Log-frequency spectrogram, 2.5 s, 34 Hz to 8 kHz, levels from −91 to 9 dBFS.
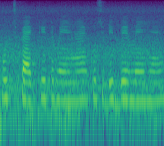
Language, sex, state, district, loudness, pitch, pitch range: Hindi, female, Chandigarh, Chandigarh, -18 LUFS, 190 Hz, 185-195 Hz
